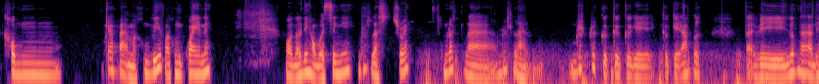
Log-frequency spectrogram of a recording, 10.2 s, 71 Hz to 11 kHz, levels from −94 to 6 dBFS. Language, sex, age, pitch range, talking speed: Vietnamese, male, 20-39, 110-135 Hz, 245 wpm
